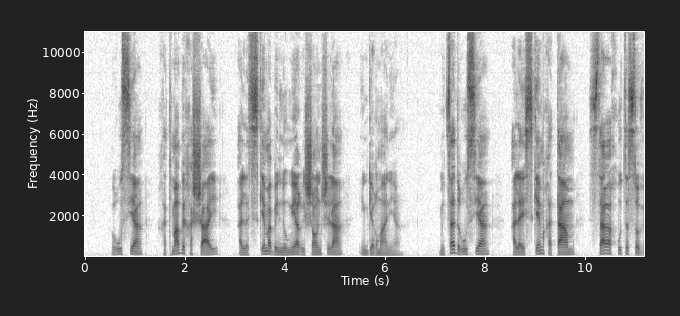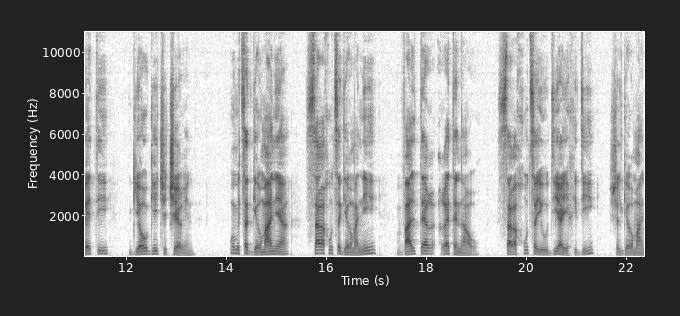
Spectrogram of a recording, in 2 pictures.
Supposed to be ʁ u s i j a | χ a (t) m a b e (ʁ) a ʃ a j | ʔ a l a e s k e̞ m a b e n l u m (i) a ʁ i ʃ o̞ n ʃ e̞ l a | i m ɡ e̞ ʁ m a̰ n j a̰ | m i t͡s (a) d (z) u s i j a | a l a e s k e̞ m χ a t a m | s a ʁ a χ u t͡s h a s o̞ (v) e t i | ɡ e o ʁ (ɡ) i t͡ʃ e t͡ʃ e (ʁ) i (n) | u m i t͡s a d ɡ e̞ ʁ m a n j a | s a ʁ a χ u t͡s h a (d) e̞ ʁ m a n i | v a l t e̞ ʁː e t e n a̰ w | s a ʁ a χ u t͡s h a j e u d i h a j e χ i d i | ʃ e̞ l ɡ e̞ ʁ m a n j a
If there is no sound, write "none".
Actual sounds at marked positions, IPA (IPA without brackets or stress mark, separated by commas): t, χ, i, a, ʁ, v, ɡ, ʁ, n, ɡ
